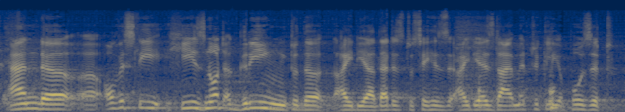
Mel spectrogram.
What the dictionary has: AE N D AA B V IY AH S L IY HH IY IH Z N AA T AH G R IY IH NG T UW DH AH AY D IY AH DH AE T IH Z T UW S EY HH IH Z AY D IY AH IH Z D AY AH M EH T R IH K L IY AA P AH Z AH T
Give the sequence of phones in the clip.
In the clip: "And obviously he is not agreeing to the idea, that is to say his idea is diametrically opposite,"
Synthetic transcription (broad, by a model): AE N D AA B V IY AH S L IY HH IY IH Z N AA T AH G R IY IH NG T UW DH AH AY D IY AH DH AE T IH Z T UW S EY HH IH Z AY D IY AH IH Z D AY AH M EH T R IH K L IY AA P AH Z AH T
